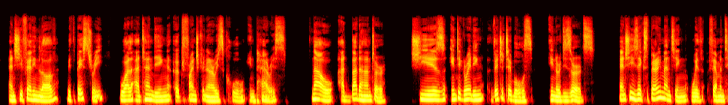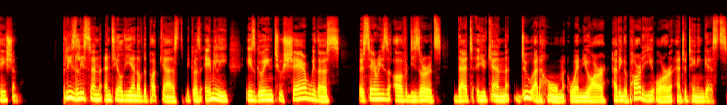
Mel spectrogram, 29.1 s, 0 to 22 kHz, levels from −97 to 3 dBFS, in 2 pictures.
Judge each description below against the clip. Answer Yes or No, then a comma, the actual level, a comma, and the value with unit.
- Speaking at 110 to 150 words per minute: Yes, slow, 135 wpm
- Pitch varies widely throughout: No, average, 4.2 semitones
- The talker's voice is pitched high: No, low, 130 Hz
